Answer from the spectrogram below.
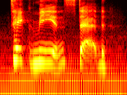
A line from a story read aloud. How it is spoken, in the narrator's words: he cried out, his voice cracking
